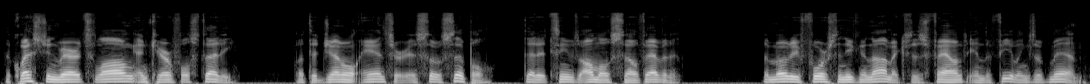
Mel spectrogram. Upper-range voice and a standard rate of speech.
No: low, 105 Hz; average, 175 wpm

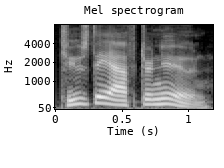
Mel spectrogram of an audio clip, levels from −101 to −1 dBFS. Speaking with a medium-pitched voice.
Yes: medium, 160 Hz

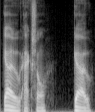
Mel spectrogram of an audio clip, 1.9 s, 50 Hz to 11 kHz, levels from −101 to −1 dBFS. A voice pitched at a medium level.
No: very low, 95 Hz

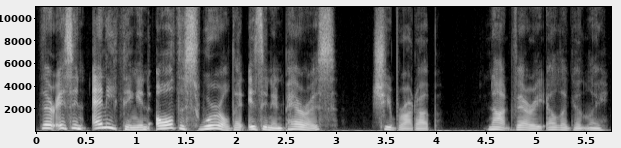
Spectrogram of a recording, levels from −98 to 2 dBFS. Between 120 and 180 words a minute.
Yes: average, 175 wpm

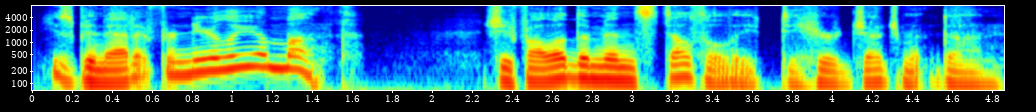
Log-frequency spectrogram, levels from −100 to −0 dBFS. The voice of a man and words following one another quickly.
Yes: male; fast, 210 wpm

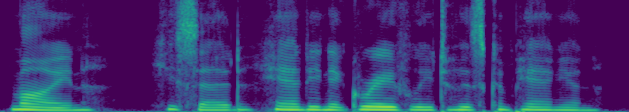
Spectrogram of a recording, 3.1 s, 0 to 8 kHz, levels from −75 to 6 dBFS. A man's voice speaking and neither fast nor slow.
No: female; average, 170 wpm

